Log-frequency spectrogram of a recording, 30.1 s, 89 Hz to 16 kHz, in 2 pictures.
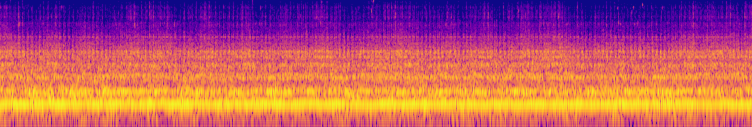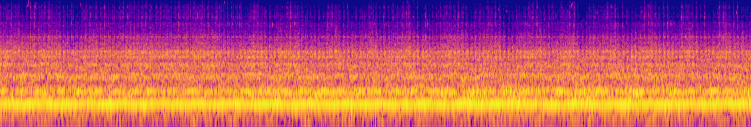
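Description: Giddings & Lewis horizontal boring mill running steadily, its spindle turning a small drill bit into the end of an 8620 steel camshaft core to drill an intersecting oil hole. The sound is an even machine hum with one strong low tone and fainter higher tones, unchanging throughout.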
